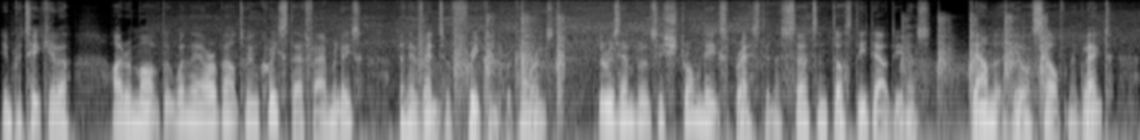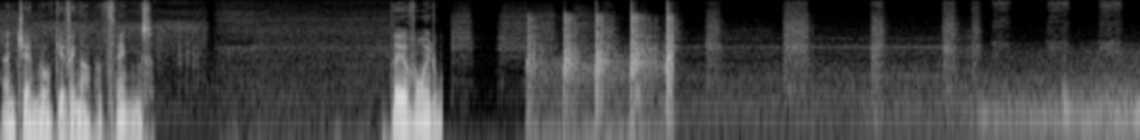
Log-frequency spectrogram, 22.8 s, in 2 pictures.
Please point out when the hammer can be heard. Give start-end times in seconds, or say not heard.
4.2-5.7, 9.0-10.5, 16.6-18.1.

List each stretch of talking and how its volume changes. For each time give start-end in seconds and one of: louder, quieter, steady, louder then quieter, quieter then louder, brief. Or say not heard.
0.0-12.9 steady
15.2-15.8 brief.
